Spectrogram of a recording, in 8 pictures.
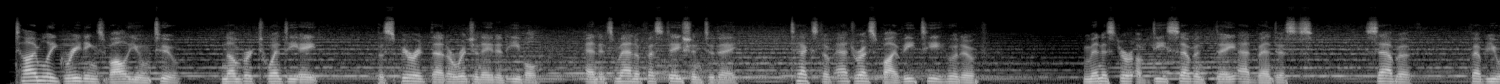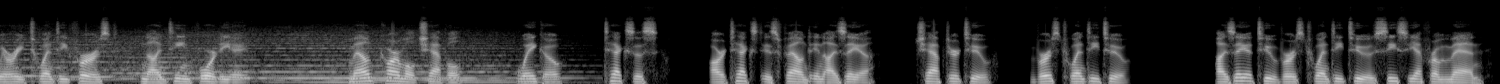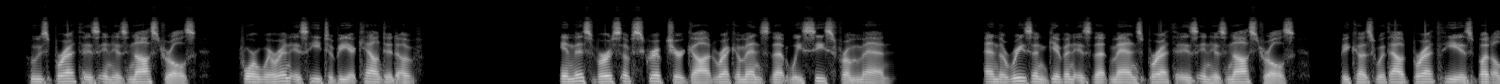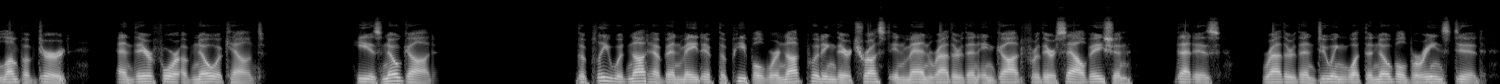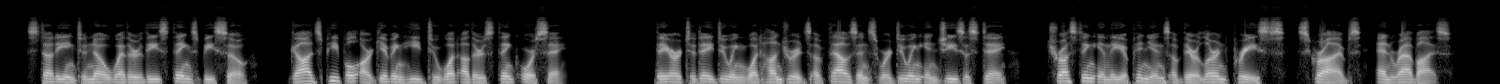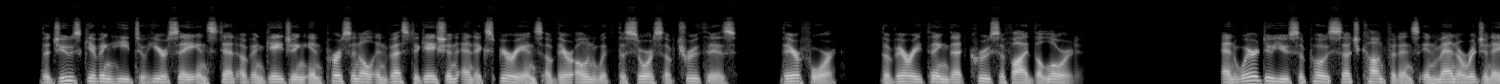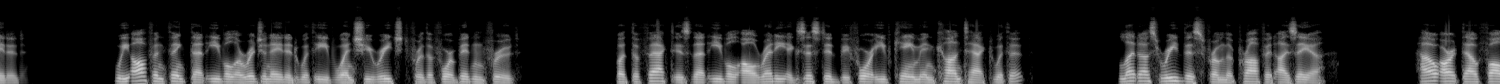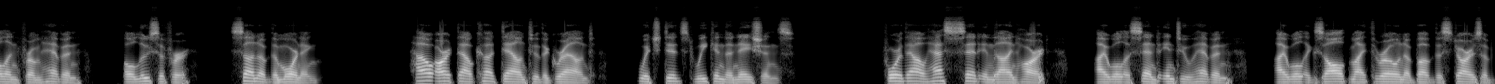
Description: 1948 MT. CARMEL CHAPEL WACO, TEXAS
